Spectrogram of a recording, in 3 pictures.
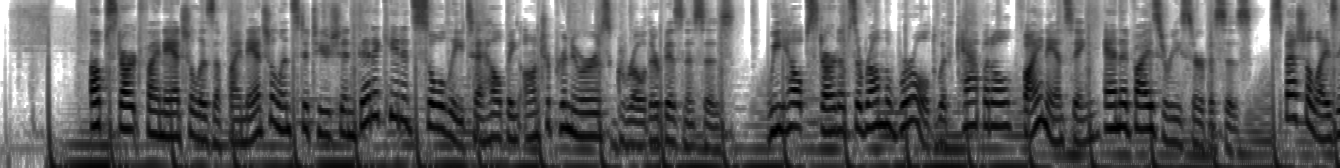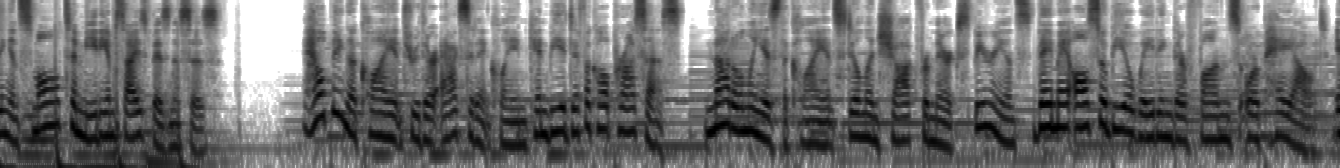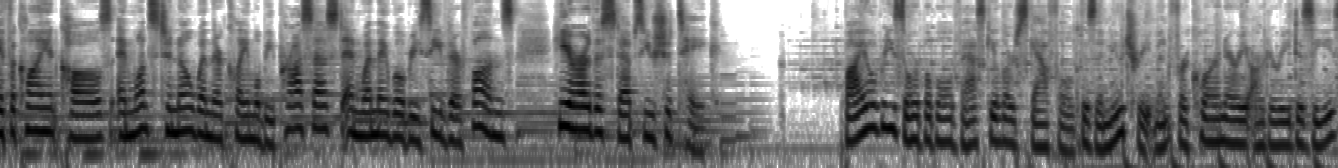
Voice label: Corporate Narration

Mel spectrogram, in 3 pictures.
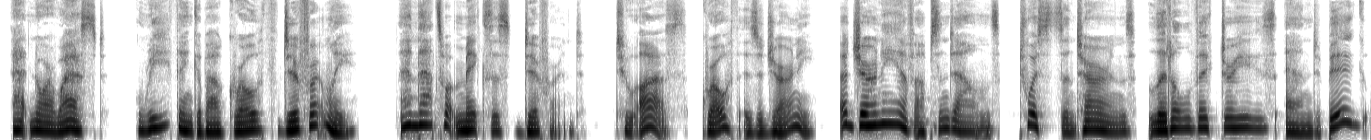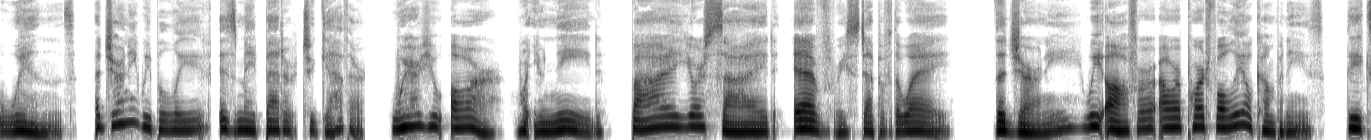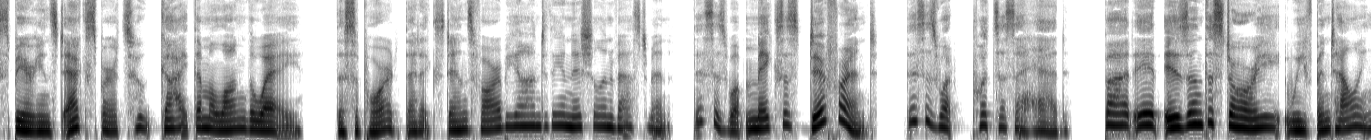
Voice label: Corp warm encourg informed

